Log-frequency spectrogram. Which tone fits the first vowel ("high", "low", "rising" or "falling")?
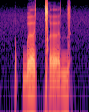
falling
